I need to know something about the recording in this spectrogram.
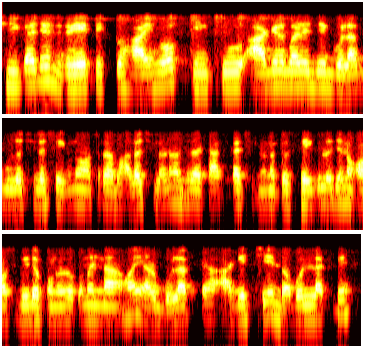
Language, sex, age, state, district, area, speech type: Bengali, male, 30-45, West Bengal, Purba Bardhaman, urban, conversation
